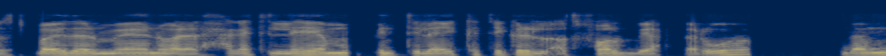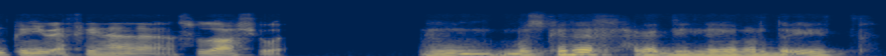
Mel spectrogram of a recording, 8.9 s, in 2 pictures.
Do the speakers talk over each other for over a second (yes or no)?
no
